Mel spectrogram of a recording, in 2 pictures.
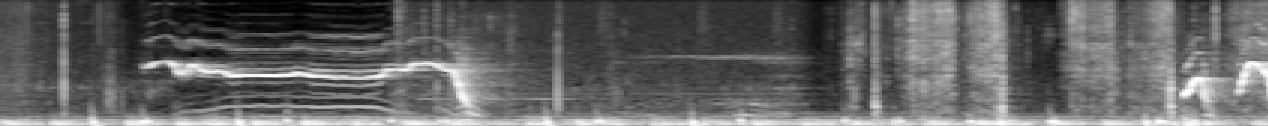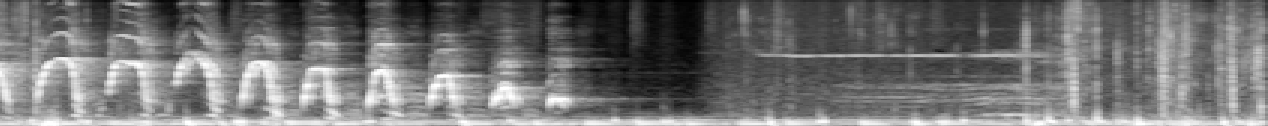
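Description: Bull elk bugling: a high whistle held about two seconds that drops off, then a rapid series of about ten short squealing yelps stepping down in pitch, over a low steady hum.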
